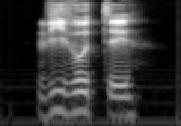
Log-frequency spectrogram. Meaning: to struggle, to get by, make ends meet (live without luxury)
- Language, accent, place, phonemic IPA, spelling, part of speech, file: French, France, Lyon, /vi.vɔ.te/, vivoter, verb, LL-Q150 (fra)-vivoter.wav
